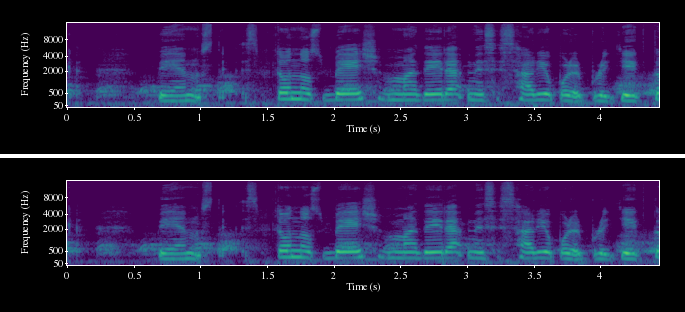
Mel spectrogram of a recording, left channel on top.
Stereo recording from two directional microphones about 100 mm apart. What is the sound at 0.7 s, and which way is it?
A woman's voice, 25° left (ahead or behind).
